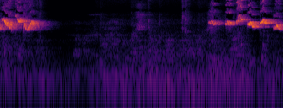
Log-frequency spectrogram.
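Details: Rally song of an ultramarine grosbeak following an outing: the end of one warbled whistled phrase, a pause of near silence, then a new bright phrase of tumbling notes begins.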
